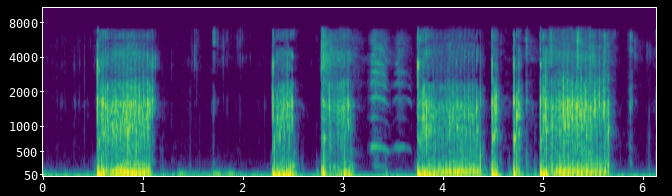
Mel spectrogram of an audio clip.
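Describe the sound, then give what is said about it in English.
A sound effect of a rotary phone being dialed: several loud, buzzy whirring bursts of the dial spinning back, separated by short pauses with faint clicks, with no one talking; the call is then answered and the receiver hung up. “And that's my sound effect of the rotary phone being dialed and answered, and then the receiver of the call hanging up.”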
